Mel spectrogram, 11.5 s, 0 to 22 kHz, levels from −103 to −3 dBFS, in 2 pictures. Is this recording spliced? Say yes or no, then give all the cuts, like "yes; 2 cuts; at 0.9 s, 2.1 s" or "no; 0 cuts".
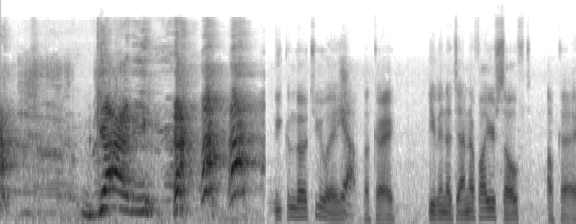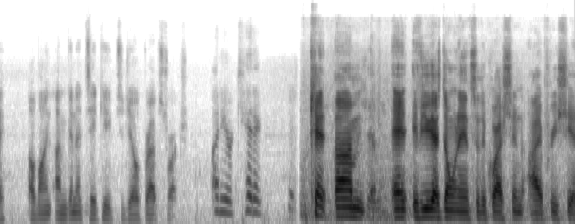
yes; 2 cuts; at 2.6 s, 8.6 s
